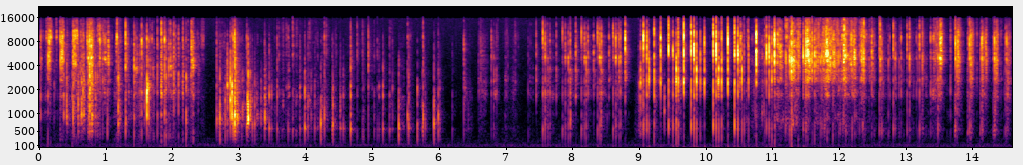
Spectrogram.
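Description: A dark brown plastic vitamin bottle with a green plastic cap is tapped and scratched with long fingernails on both the cap and the body. The result is a dense stream of crisp, bright clicks and scratchy crinkling, with short pauses and quieter stretches between bursts.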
